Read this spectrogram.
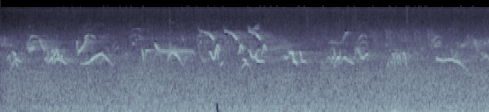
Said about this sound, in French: Là, on entend les oiseaux et derrière la rivière, c'est la rivière qui coule.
